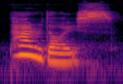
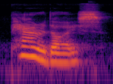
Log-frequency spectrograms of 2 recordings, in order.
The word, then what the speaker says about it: paradise: the end on nay paradise paradise so here the stress is on the first syllable which is subtract subtract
